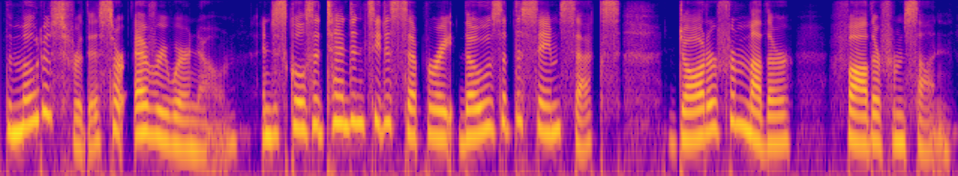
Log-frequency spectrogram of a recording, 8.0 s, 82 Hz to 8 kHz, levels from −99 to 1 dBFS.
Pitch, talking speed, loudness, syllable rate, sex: 240 Hz, 180 wpm, -17 LUFS, 6.0 syllables/s, female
